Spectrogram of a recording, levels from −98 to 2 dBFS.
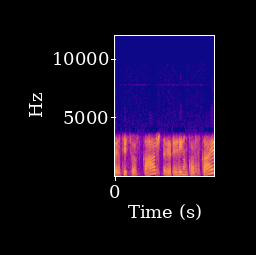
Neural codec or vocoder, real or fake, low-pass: none; real; 9.9 kHz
